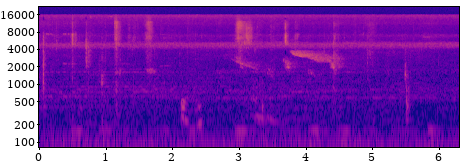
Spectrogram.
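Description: Faint outdoor ambience: a steady high-pitched insect drone under a low rumble, with a few short falling chirps about three to four seconds in and some light clicks.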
